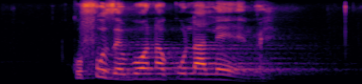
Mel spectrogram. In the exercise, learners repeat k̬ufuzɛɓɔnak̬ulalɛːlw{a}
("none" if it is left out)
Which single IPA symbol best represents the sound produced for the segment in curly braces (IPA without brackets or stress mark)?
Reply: ɛ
